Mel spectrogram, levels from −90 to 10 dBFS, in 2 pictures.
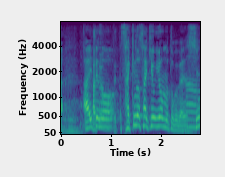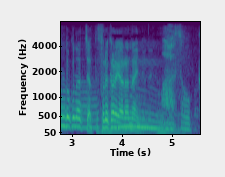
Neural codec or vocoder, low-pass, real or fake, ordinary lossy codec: none; 7.2 kHz; real; none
